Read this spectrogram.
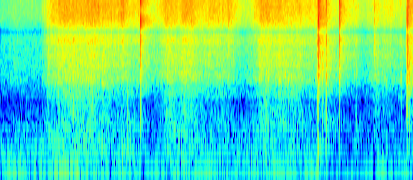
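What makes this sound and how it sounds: A fist squeezes bunched clear plastic bubble wrap while fingers pop the bubbles, giving a steady, bright crinkling rustle. Seven sharp, quick pops break through it, one early and the rest clustered near the end.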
